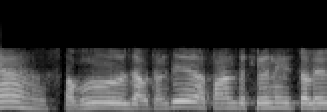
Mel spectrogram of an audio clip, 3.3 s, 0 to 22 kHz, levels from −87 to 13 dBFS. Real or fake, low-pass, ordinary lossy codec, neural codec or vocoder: fake; 3.6 kHz; AAC, 32 kbps; codec, 44.1 kHz, 7.8 kbps, Pupu-Codec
